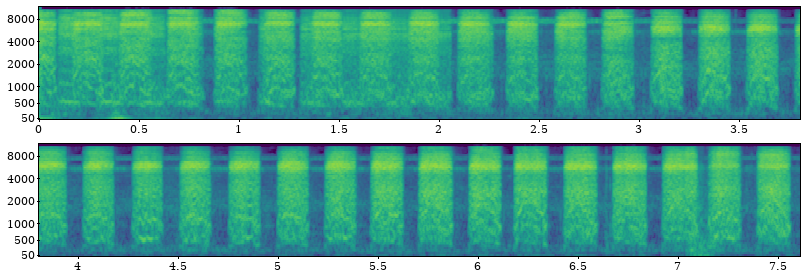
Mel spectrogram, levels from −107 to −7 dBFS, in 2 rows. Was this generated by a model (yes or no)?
no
